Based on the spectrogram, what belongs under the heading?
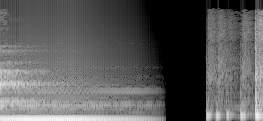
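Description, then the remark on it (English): A sustained harmonic tone fades out and a brief silence follows. Then a person imitates a dog with a quick run of about five short, punchy barks, loud. “I cannot believe that you were just dog-cussing Matt.”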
